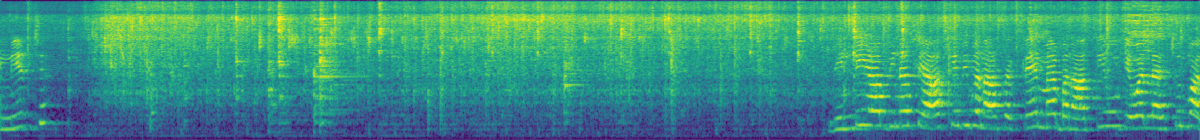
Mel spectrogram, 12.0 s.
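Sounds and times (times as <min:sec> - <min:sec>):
onion sizzling in hot oil: 0:00.0 - 0:12.0
metal spatula scraping a pan: 0:01.3 - 0:09.6.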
